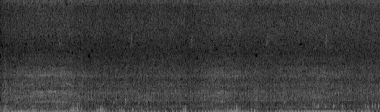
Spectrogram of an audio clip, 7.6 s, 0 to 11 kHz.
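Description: Honda CB200X motorcycle's single-cylinder engine running at road speed, heard from the moving bike.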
